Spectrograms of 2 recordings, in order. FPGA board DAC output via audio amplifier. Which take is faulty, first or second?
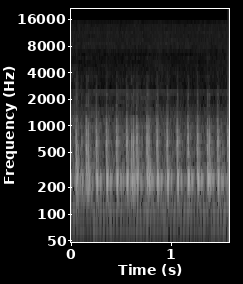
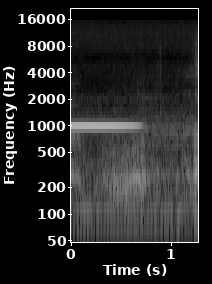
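first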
